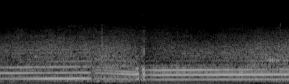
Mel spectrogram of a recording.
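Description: Allan Moffat's race car at Bathurst in 1981, heading down Conrod Straight: a loud, sustained high-revving engine drone with a brief gear-change dip, then pulling hard again.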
